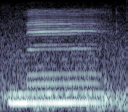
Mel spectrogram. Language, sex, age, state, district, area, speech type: Urdu, female, 18-30, Uttar Pradesh, Aligarh, urban, spontaneous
